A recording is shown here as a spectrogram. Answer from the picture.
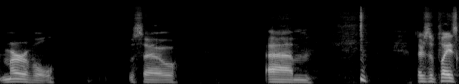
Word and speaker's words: Maryville: We also have Maryville, which is Maryville, but we pronounce it Merville.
